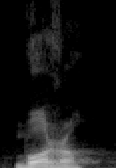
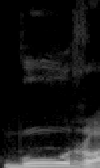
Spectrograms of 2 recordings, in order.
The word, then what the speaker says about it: burro: de nosotros, dicen, no, no se dice borro, se dice burro.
